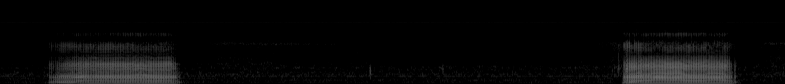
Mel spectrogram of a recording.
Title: Sunday snoring!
